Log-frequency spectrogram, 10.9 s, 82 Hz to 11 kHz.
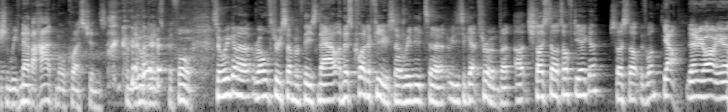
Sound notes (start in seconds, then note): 1.5 chuckles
